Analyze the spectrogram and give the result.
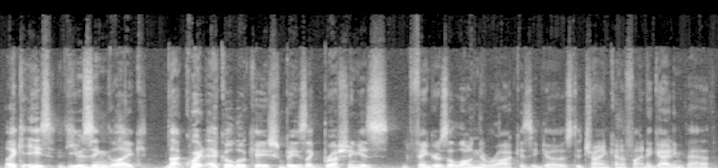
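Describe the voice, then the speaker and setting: A man playing a tabletop role-playing game, teasing the others in a deadpan way. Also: deep voice, brisk, few pauses, slight background noise. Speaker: player. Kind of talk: joking tabletop roleplay.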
